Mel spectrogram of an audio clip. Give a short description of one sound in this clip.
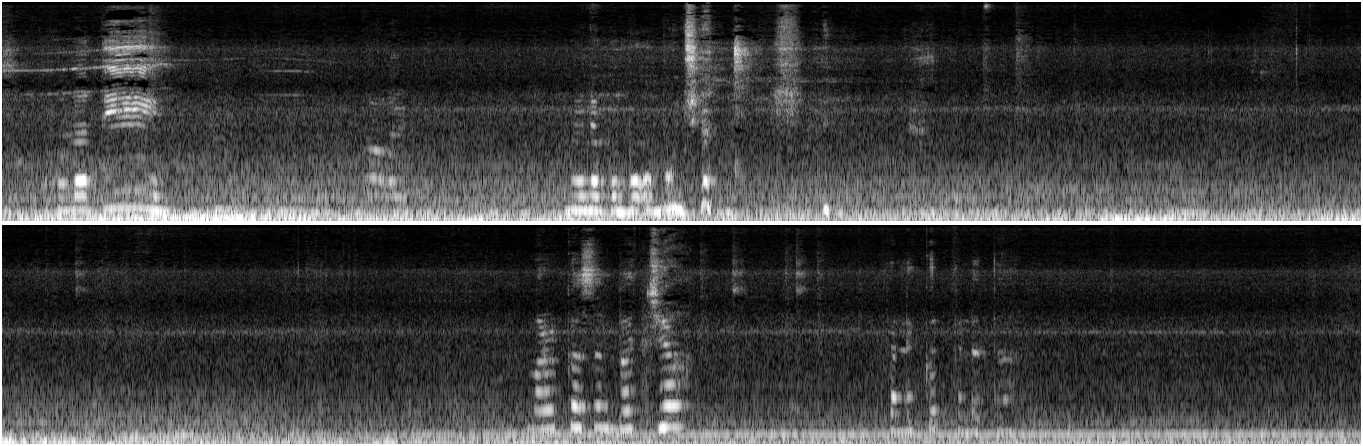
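A car engine rumbles low and steady from inside a moving car.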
